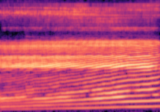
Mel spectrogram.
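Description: A man's voice drawing out a single long 'and…' as one unbroken vowel, its pitch rising slowly and steadily from low.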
